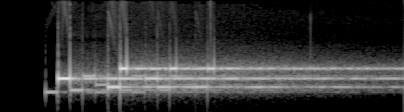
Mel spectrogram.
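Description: Short electronic logo jingle: starting about half a second in, a quick flurry of short, bright, plinking notes that then hold as a few ringing tones and slowly fade.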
